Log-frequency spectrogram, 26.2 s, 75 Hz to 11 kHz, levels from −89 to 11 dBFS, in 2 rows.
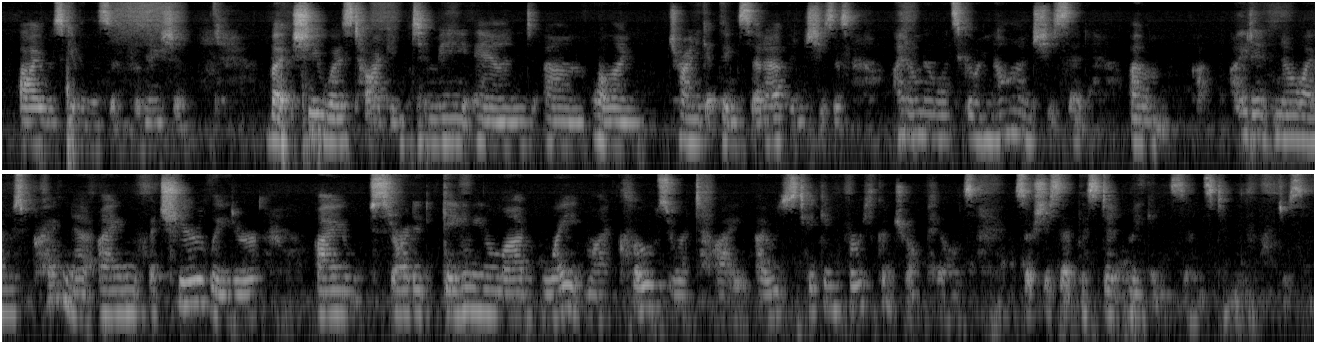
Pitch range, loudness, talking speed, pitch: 160-195 Hz, -26 LUFS, 160 wpm, 175 Hz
